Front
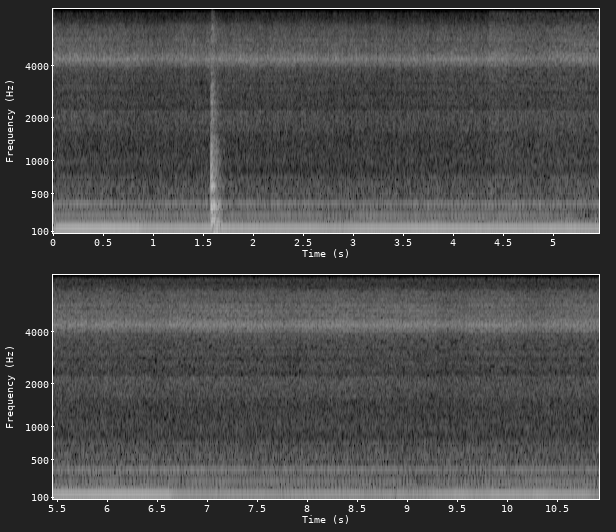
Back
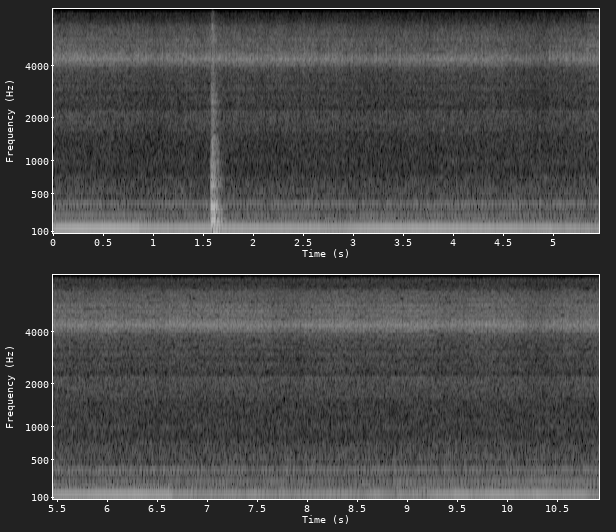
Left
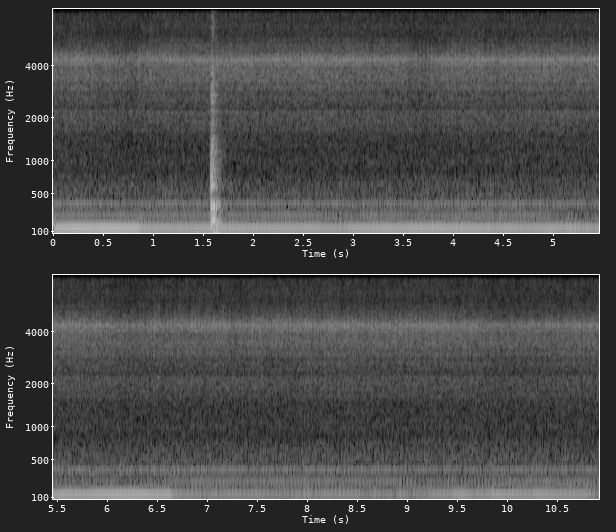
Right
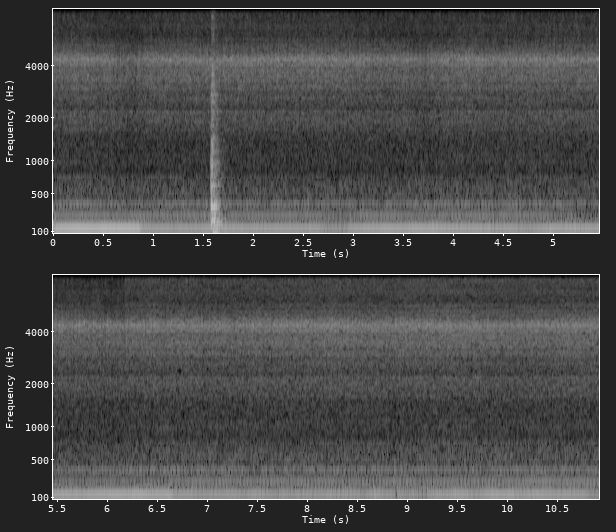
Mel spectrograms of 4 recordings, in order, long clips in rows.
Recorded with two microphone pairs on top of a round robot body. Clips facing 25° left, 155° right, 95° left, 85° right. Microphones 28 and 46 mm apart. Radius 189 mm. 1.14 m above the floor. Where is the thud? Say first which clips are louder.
Front 2 dB, left 1 dB; 70° left, 0.5 m.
